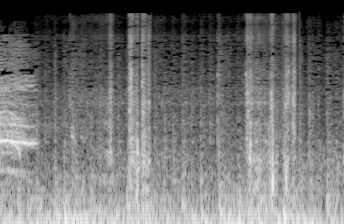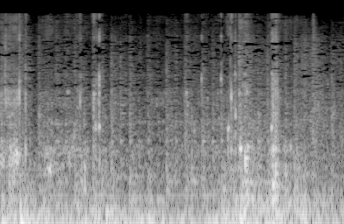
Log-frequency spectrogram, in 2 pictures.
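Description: A steady low rumble, with a few sharp splashes or knocks about two and four seconds in, as a hooked giant grouper thrashes at the surface beside the boat.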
